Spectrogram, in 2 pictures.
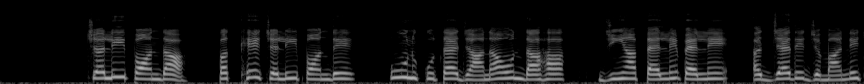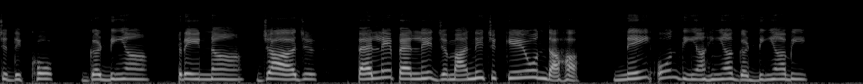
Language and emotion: Dogri, neutral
